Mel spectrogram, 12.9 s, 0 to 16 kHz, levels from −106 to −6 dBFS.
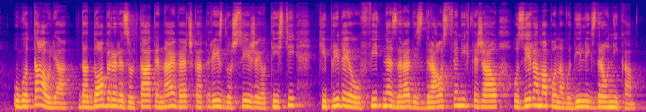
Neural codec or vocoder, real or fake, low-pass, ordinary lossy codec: none; real; 14.4 kHz; none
